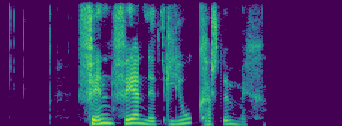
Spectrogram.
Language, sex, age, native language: Icelandic, female, 20-29, Icelandic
